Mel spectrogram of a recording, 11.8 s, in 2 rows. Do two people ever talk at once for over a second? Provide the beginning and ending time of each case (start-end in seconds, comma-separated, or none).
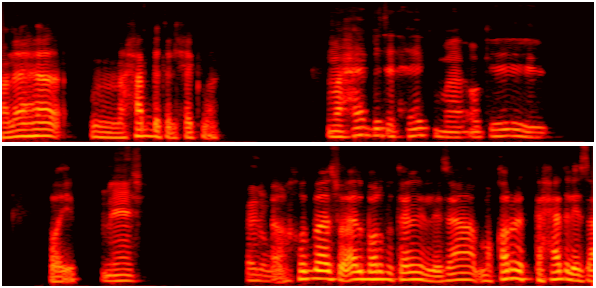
none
